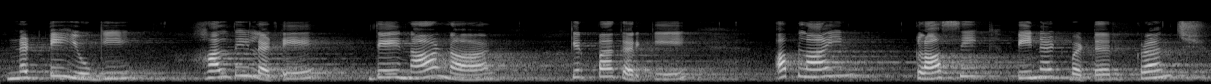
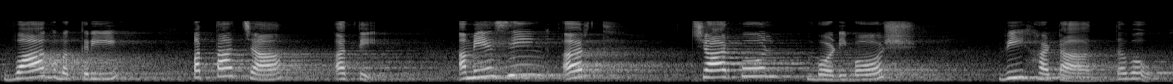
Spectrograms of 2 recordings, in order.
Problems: none marked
